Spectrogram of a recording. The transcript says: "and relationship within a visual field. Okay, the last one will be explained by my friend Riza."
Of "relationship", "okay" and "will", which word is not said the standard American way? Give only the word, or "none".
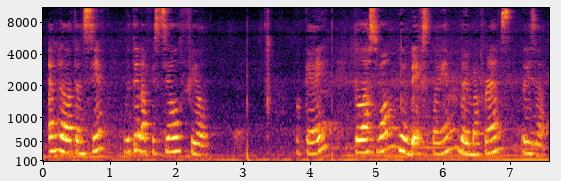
relationship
